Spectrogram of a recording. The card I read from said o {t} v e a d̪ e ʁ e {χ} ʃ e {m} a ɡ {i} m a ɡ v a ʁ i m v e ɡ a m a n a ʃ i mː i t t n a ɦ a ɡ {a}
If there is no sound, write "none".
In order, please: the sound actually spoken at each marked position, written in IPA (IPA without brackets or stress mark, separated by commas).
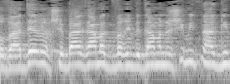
none, χ, b, a, i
